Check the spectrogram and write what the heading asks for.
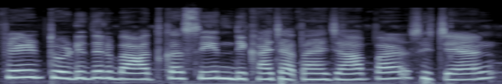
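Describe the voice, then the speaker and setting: A woman's voice: sits high, fairly even intonation, normal speed. A woman narrating a fan fiction story in a chatty storytelling manner, mixing in English words.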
